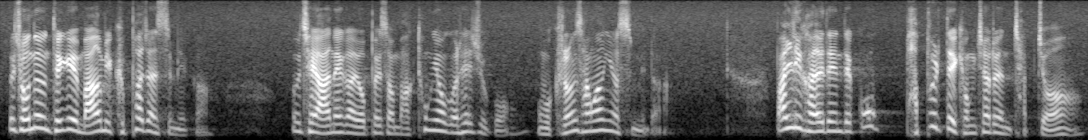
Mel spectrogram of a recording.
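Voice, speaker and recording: A male pastor giving a sermon, telling a personal story in a lively way and asking the congregation rhetorical questions. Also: high-pitched, moderate pace. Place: church hall. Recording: long church hall reverb.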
